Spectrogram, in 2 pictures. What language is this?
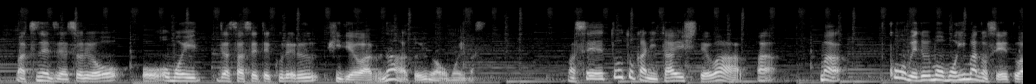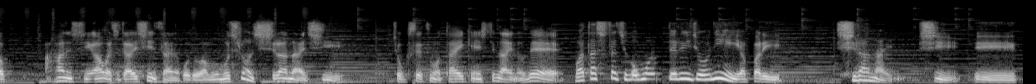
Japanese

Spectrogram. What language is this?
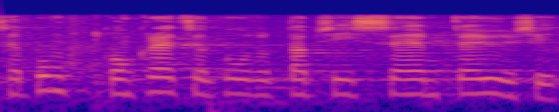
Estonian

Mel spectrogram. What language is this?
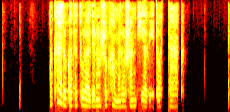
Hungarian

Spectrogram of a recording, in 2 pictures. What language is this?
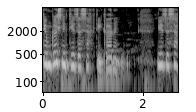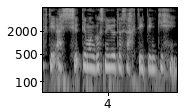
Kashmiri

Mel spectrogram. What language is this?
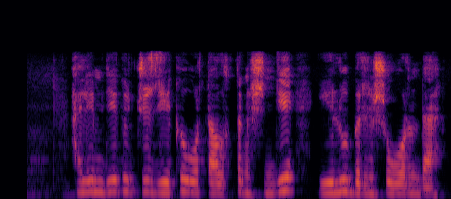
Kazakh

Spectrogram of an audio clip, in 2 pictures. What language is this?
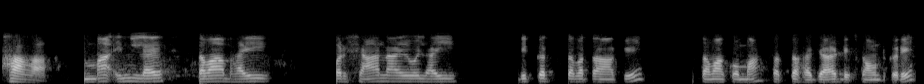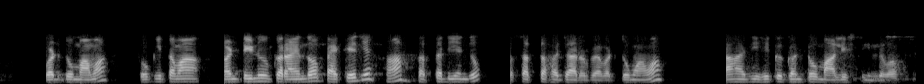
Sindhi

